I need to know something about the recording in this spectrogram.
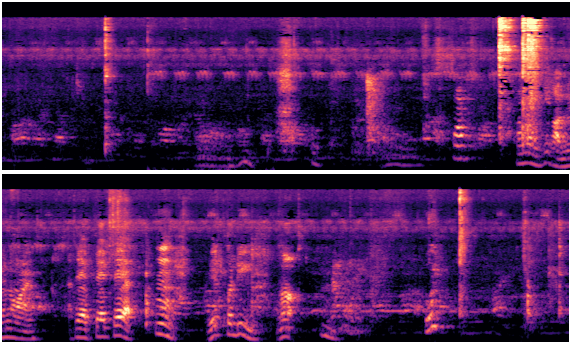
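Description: Spoons clink against bowls.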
